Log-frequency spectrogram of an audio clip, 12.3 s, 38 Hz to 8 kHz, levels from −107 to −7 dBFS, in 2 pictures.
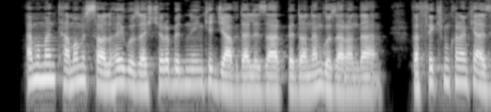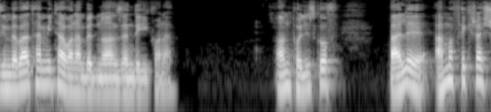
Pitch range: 105-145 Hz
